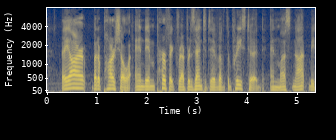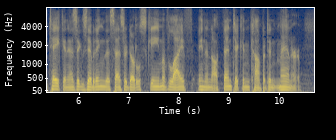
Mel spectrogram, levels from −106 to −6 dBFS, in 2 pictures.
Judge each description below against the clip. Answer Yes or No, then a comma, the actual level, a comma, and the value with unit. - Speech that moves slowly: No, average, 160 wpm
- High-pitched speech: No, low, 100 Hz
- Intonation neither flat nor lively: No, narrow, 2.3 semitones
